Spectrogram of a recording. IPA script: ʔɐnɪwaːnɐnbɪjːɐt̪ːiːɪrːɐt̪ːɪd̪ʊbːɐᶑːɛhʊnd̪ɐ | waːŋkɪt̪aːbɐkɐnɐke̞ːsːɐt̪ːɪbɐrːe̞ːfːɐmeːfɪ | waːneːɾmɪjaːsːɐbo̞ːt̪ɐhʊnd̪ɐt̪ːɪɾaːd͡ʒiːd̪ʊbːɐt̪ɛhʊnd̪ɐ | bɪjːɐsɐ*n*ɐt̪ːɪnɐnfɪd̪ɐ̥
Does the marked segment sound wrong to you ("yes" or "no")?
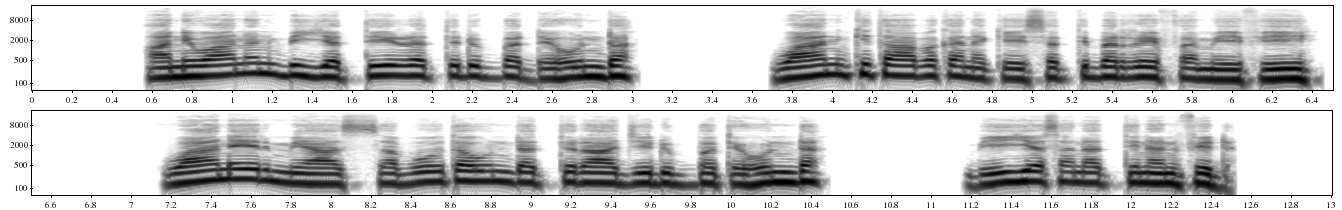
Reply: no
